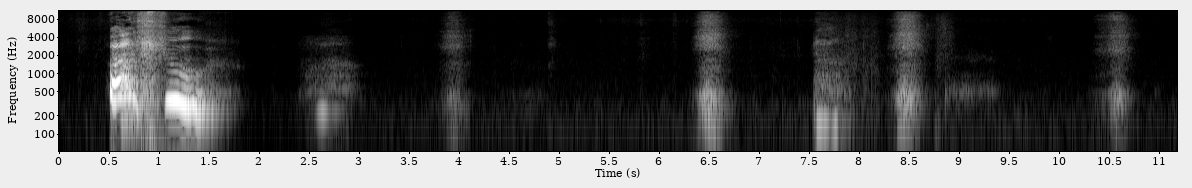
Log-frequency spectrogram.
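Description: One loud, wet sneeze followed by quieter sniffs and short nose blows in a quiet room; an ordinary sneeze.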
